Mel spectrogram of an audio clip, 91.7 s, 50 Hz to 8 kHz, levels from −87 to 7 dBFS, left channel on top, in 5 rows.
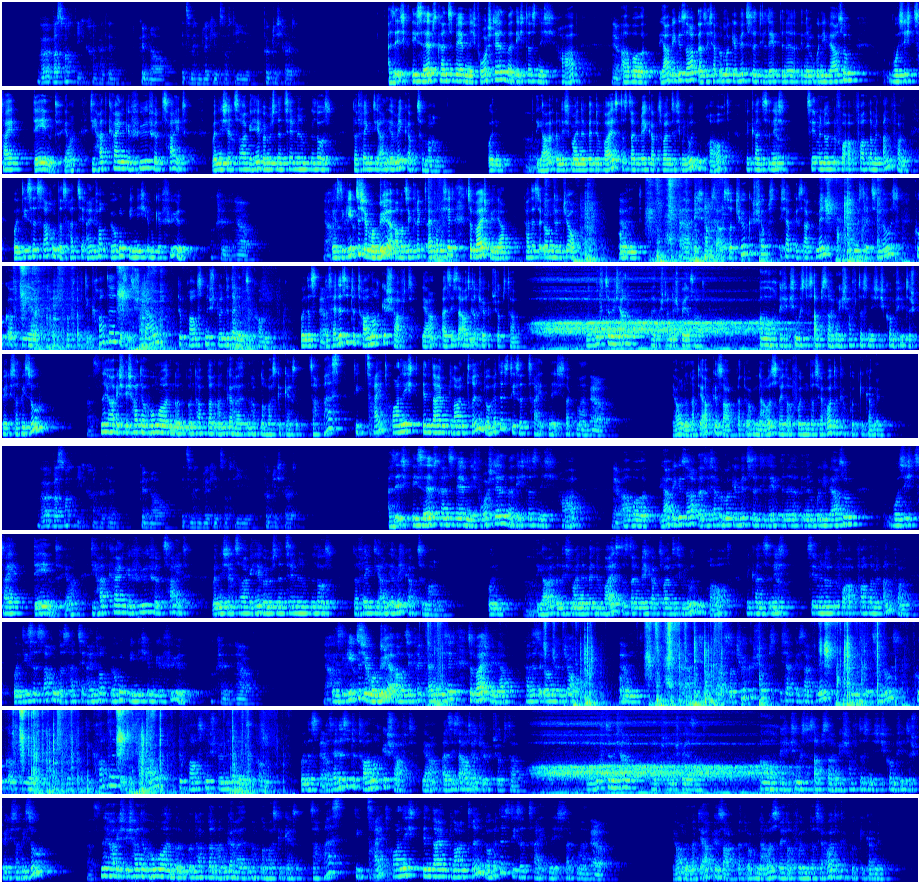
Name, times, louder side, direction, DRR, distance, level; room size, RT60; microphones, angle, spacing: voice 1, 0.7-2.3 2.7-3.3 3.6-5.0 5.2-5.8 12.2-12.4 22.8-23.0 28.7-29.1 33.7-34.0 40.8-41.6 43.1-44.0 49.0-49.2 58.0-58.2 61.3-61.6 64.3-64.6 75.0-75.3 80.7-81.2 85.1-85.4 87.5-87.7, left 1 dB, 30° left, -2 dB, 0.8 m, -57 dB
voice 2, 7.7-11.4 12.4-17.3 17.7-18.6 19.0-22.0 22.5-24.9 25.3-27.1 28.0-28.3 29.0-32.8 33.2-34.0 34.4-36.6 36.9-40.3 43.3-46.7 47.1-48.2 49.0-49.4 50.2-58.2 58.5-60.4 61.0-65.3 66.7-69.0 70.2-74.2 75.3-80.1 80.4-85.1 86.8-90.9, left 3 dB, 75° left, 5 dB, 0.5 m, -46 dB
sound 1, 44.9-60.8, right 6 dB, 50° right, 0.3 m, -43 dB
sound 2, 65.5-71.4, left 1 dB, ahead, 0.6 m, -45 dB
4.4 x 2.6 x 2.3 m, 0.96 s
head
